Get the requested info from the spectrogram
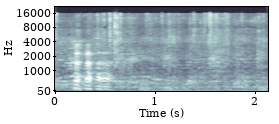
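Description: A man's short laugh, then low, steady room noise.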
